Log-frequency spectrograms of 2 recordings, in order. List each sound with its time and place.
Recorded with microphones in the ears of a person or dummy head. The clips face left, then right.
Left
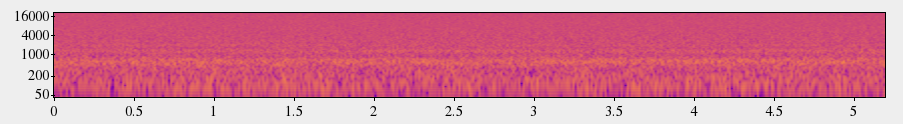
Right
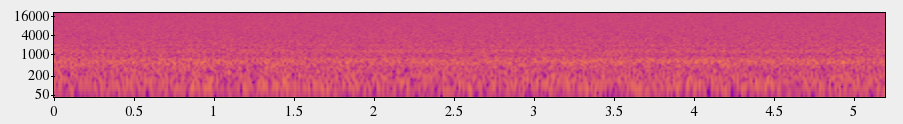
Only background noise.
